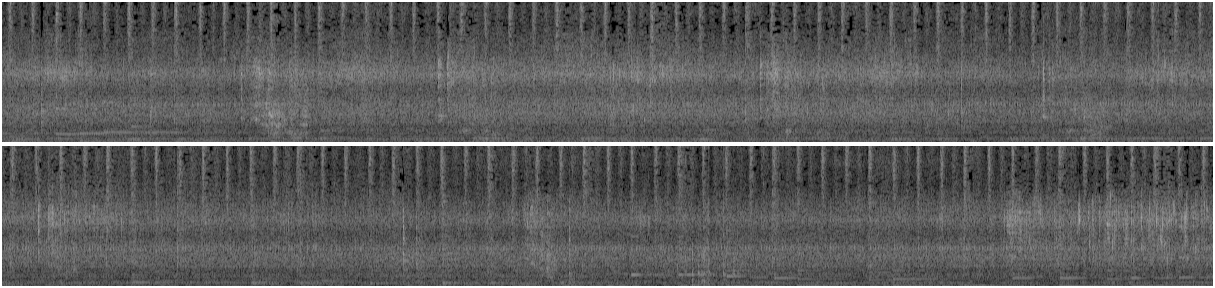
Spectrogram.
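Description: Sweet potato chunks stirred in melting sugar in a pan for kamote cue, frying with a steady close sizzle and occasional scraping stirs, continuous with no talk.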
